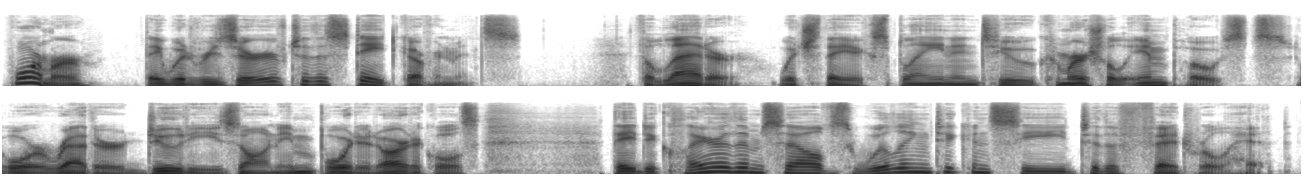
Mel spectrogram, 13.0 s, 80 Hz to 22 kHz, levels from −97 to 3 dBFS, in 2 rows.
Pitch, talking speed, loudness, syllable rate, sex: 105 Hz, 150 wpm, -18 LUFS, 5.3 syllables/s, male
